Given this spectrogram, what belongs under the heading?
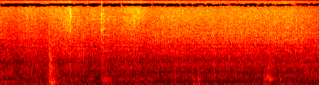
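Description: Pointed gourd (potol) sizzling in hot oil, a continuous hissing fry with a few faint clicks of stirring, steady and close with no talk.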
